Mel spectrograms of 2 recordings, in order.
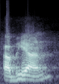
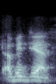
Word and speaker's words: Abhiyan: It is Abhiyan, but Okay, I think maybe the professor is Bengali, so he is pronouncing it Abhijan.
